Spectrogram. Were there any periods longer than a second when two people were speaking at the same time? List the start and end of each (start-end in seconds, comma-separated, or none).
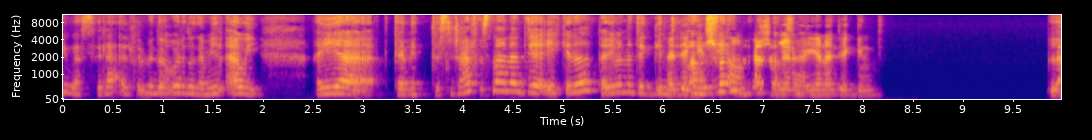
6.0-7.7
